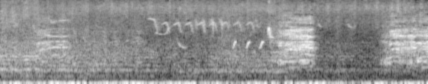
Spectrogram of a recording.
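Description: Steady buzzing of bees swarming around a beehive in the farming game Farmer's Dynasty, a continuous drone with brief higher chirps layered over it, alone with no talk.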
